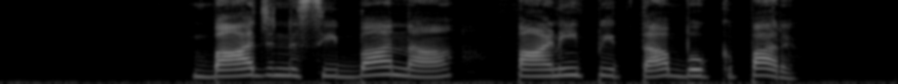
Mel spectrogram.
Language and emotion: Punjabi, neutral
